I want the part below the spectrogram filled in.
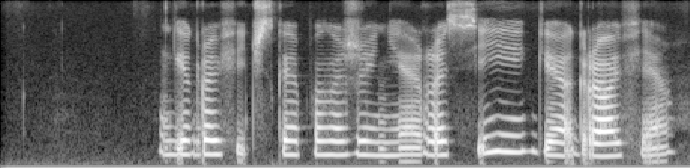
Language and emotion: Russian, sad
